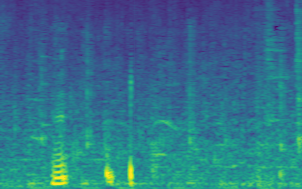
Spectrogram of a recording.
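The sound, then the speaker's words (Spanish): Faint horse sounds from an ambience track: a few short, soft clops or snorts spaced unevenly over a quiet, hissy background. “voy a detener un poquito el ruido de los caballos.”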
